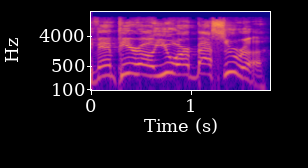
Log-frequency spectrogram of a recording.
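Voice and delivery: high, declamatory wrestler's taunt; mock calling out. Wrestler pointing over the ropes at his rival, mock taunting. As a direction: call out a retold insult.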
